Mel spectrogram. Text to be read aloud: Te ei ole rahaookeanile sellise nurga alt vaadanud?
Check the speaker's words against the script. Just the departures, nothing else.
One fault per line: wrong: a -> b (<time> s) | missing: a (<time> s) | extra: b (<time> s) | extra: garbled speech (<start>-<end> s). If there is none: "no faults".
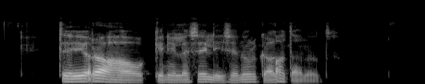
missing: ole (0.9 s)
missing: alt (2.7 s)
